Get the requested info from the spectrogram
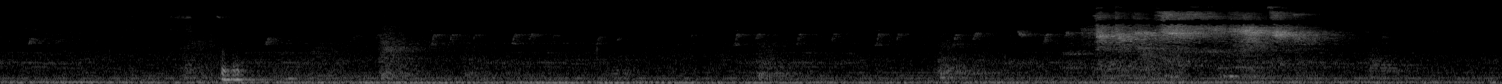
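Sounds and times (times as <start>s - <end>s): low steady hum: 0.0s - 15.0s
faint bird chirps: 2.2s - 14.2s.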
